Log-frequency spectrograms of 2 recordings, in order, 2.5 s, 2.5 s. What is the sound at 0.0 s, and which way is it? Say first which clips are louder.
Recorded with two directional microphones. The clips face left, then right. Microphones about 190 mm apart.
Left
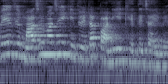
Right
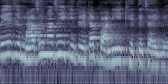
A woman's voice: right 6 dB; 25° right (ahead or behind).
